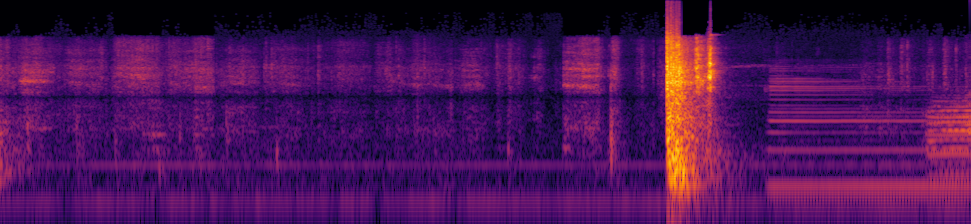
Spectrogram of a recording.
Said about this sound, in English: Look! Maybe we can open the door with this. Stand back. Stand back.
